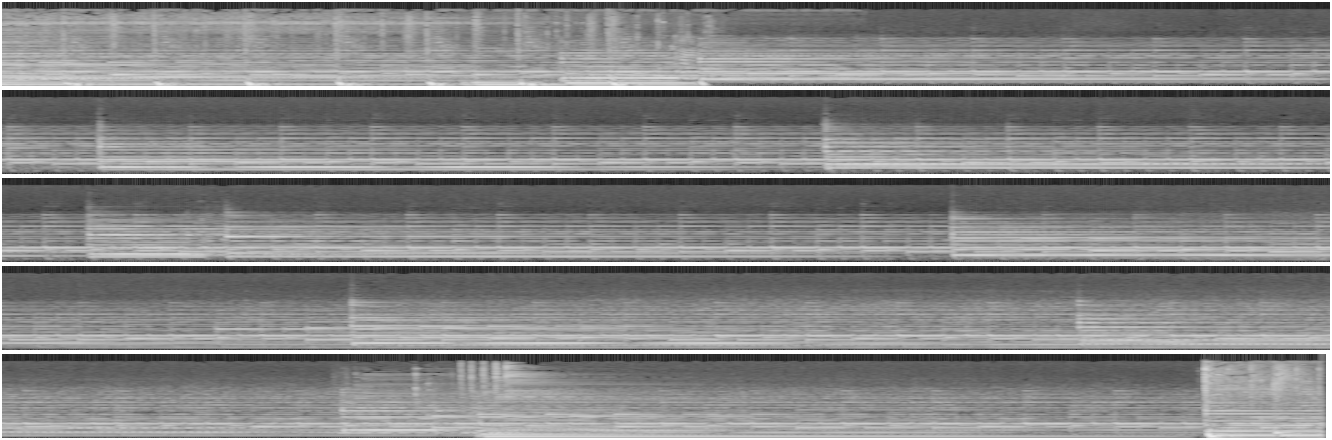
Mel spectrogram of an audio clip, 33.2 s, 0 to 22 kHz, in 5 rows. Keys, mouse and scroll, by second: 4.6 click, 26.0 click, 27.4 shift+middle click, 28.1 right click, 29.3 click, 33.0 right click.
